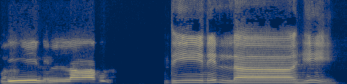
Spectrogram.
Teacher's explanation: হ্যাঁ জি জি, লামের উপর খাড়া জাবার এসছে, খাড়া জাবারকে আলিম মাদ্দা, এক আলিম মাদ্দার সমতুল্য, খাড়া জাবারকে এক আলিফ পরিমাণ টান দিয়ে পড়িতে হয়।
